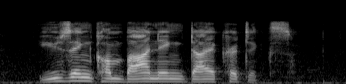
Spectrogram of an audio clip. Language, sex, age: English, male, 18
